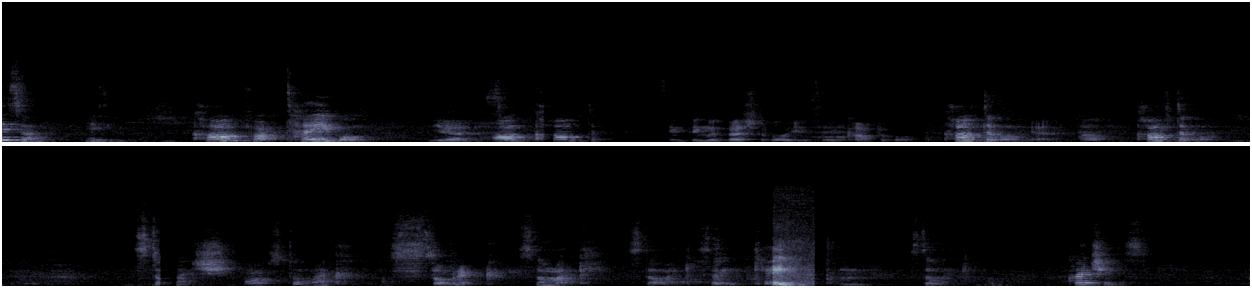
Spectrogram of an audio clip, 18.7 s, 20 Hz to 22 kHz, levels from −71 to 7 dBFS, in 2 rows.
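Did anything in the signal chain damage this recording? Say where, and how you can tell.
Yes. A digital gain stage, likely a level setting applied with no ramp, produced a sudden gain jump three times. The level drops by about 12 dB from 4.06 to 6.92 s, by about 20 dB from 10.54 to 10.67 s, and rises by about 19 dB from 15.14 to 15.45 s. The sound and the background noise shift together instantly at each edge.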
